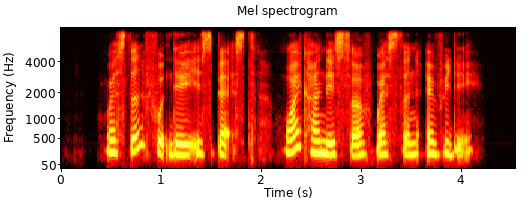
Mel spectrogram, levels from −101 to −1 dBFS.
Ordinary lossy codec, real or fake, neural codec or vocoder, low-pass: none; fake; codec, 16 kHz, 16 kbps, FunCodec, trained on Chinese and English, 50 frames a second; 7.2 kHz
